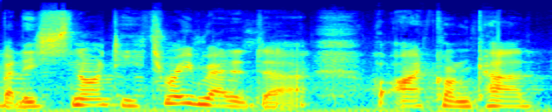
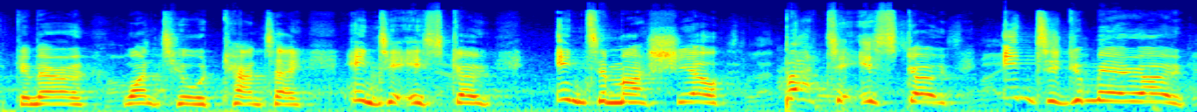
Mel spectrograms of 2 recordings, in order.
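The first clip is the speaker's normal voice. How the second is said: commentary building toward the goal; rising excitement; 8 semitones higher than usual. Real, not acted. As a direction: pitch climbs higher pass by pass.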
